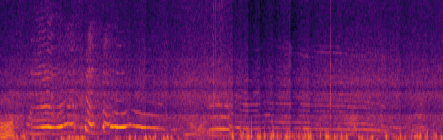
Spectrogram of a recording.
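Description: Voices speaking, with one long drawn-out vocal sound in the second half, over soft knocks and handling noise.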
